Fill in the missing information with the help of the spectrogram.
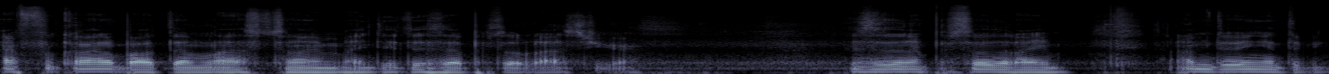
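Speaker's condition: Cerebral palsy; never needed speech therapy

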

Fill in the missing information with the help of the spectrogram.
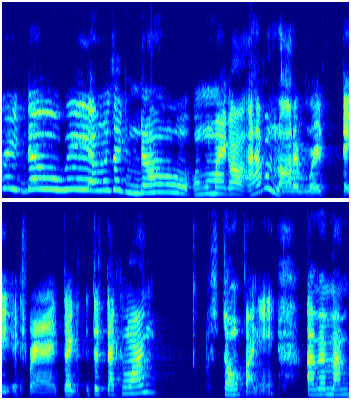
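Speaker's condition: Deafness; grew up in hearing world

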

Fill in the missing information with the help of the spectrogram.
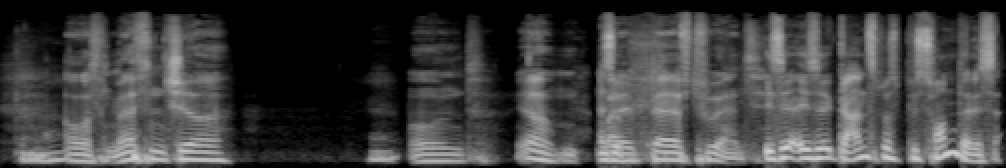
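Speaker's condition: Down syndrome; congenital

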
